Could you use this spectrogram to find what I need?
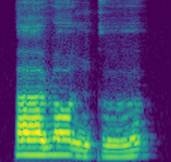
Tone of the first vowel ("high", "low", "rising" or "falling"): high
